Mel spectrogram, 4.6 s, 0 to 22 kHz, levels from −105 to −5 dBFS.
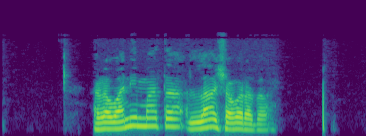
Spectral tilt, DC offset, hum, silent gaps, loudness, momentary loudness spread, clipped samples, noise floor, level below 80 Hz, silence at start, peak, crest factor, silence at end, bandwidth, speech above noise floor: -8 dB/octave; under 0.1%; none; none; -22 LUFS; 20 LU; under 0.1%; -86 dBFS; -68 dBFS; 1.2 s; -8 dBFS; 16 dB; 1.15 s; 7.8 kHz; 65 dB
